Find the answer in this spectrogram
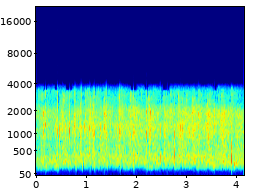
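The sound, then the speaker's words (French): Steady, dense applause from an audience, many hands clapping together in a continuous wash of sharp claps at an even, fairly loud level with no talking. “Vous pouvez, merci les applaudissements.”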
